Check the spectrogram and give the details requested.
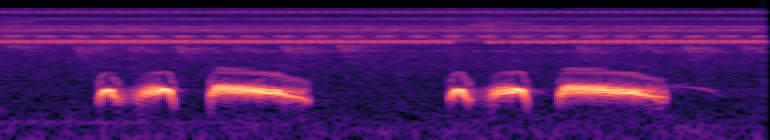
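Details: Spotted dove (tekukur) kept as a lure, singing in the afternoon: two phrases, each a pair of short hoarse hoots leading into a long, gently falling coo, a faint electrical hum behind.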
